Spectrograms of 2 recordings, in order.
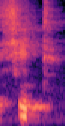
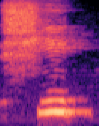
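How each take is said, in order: First: The vowel is short and clipped. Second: The vowel is long and stretched. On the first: The speaker calls it wrong. "এরকম করে বলি শিট, কিন্তু আসলে এটার উচ্চারণ এটা না" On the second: The speaker calls it right. "ওগুলাকে কিন্তু আমরা শিট আসলে উচ্চারণ করি না"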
